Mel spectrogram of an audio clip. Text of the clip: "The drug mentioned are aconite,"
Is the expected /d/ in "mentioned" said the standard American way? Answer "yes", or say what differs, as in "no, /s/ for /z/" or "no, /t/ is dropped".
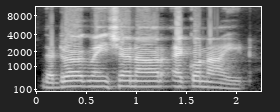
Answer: no, /d/ is dropped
